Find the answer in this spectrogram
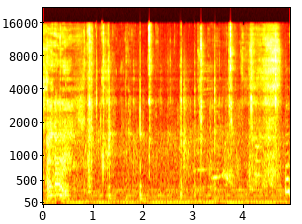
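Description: Close-miked eating sounds: chewing and lip-smacking with scattered wet clicks, from people eating roast duck and rice by hand. A short vocal sound comes at the very start and a brief hum near the end.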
